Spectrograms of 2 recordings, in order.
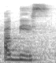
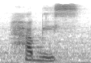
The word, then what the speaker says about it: habis: Pengucapan habis dalam bahasa tidak baku adalah abis, sedangkan dalam bahasa baku habis.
